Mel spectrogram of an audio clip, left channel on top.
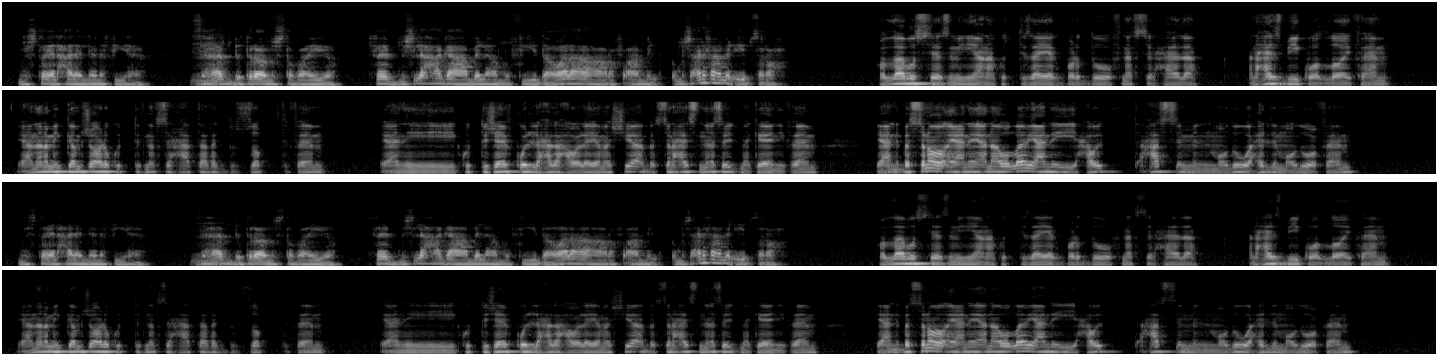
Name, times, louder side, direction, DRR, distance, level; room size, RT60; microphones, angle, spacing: voice 1, 0.2-1.5 1.9-3.4 3.7-7.8 23.2-23.4, left 2 dB, 80° left, 4.5 m, -29 dB
voice 2, 1.9-2.2 8.8-12.0 12.5-13.9 14.5-17.0 17.3-17.6 18.1-22.5 23.1-27.9, left 2 dB, 60° left, 5.8 m, -30 dB
head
